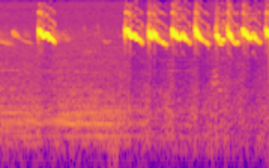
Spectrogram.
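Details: Japanese white-eye, noted as a quick singer, gives one sharp descending whistle, then after a pause a steady run of about eight high, downslurred chirps.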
